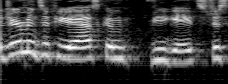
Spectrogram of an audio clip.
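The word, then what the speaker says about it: Wie geht's: first word is V second word is pronounced Gates like Bill Gates okay put that together V Gates is a no but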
